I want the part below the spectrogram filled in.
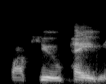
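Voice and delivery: ordinary delivery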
